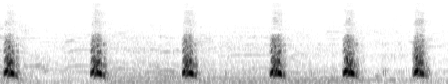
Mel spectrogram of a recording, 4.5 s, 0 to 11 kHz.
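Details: Domestic dog in a humorous home moment, barking six times in a steady series, roughly one short punchy bark every 0.8 seconds, over a soft low steady hum.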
